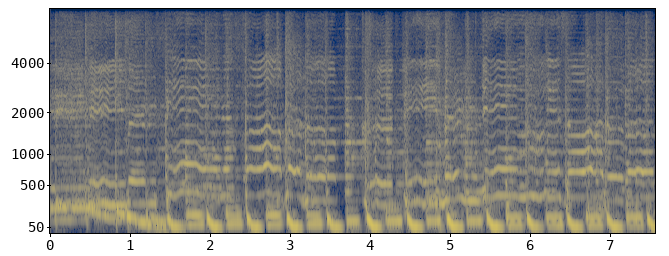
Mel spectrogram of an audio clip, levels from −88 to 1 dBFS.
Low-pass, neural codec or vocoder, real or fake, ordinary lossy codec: none; codec, 16 kHz, 2 kbps, X-Codec, HuBERT features, trained on general audio; fake; none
